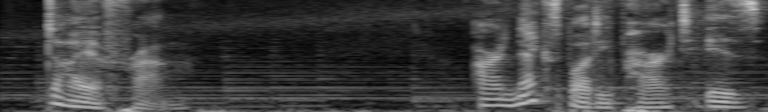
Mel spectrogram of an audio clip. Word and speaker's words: diaphragm: the lungs we have the diaphragm and the g here is silent diaphragm our next body part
